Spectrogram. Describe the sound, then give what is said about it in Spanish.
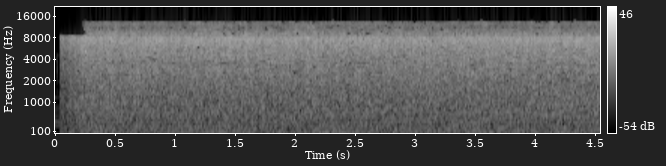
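Heavy rain pours down in Brazil in a dense, unbroken roar, loud and holding steady for the whole stretch with no voices or other sounds breaking through; the rains caused severe flooding. “Esos mismos meses ocurría esto en Brasil.”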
